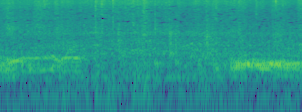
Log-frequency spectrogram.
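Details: Kept pigeons cooing: a low, soft, droning coo near the start and another mellow coo toward the end, over faint steady background hiss.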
